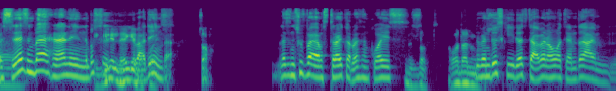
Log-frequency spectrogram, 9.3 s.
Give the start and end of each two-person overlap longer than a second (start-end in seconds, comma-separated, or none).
1.4-2.7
